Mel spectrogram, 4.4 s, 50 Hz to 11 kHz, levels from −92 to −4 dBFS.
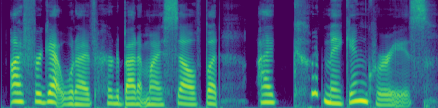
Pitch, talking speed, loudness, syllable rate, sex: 200 Hz, 190 wpm, -19 LUFS, 5.4 syllables/s, female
